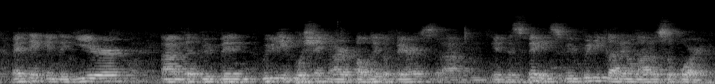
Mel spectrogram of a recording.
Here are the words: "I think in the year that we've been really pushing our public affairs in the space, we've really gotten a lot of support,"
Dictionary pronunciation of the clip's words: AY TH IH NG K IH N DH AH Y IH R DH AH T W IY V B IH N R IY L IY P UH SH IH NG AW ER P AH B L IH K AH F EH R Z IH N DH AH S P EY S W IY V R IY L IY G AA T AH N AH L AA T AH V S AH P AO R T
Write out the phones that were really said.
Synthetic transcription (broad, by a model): AY TH IH NG K IH N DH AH Y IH R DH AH T W IY V B IH N R IY L IY P UH SH IH NG AW ER P AH B L IH K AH F EH R S IH N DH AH S P EY S W IY V R IY L IY G AA T AH N AH L AA T AH V S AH P AO R T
